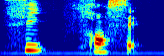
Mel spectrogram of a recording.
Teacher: So on its own, tout seul, on its own, 6 is six, six, okay? If you have une consonne after it, you remove the S at the end, so we just say si.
